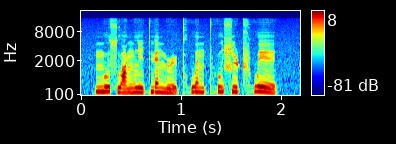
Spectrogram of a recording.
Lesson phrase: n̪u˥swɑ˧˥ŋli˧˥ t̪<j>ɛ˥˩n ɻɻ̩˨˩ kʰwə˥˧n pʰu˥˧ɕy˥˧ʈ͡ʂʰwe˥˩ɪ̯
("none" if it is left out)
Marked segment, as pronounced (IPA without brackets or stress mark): ɥ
